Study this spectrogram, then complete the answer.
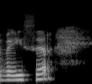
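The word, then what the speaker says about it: Wasser: Ella es Joan Weiser o Weiser, se pronuncia Weiser, pero justo su nombre artístico desde hace varios años es Joan as a Police Woman.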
